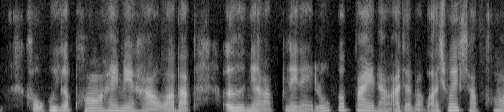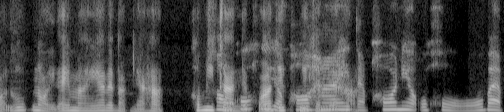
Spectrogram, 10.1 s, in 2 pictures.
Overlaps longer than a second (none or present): present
